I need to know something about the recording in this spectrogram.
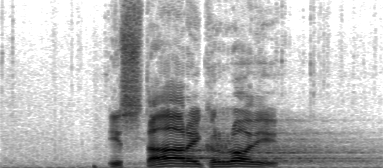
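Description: A man shouts loudly, echoing through a large hall.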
